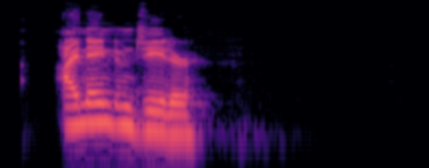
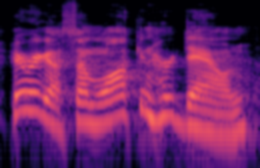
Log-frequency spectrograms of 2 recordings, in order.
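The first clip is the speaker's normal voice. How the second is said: ordinary talk, nothing marked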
